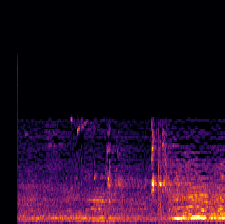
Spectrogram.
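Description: Live indoor basketball game: voices and the hum of the crowd echo through the hall, with a basketball bouncing on the hardwood court. The sound gets louder near the end.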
